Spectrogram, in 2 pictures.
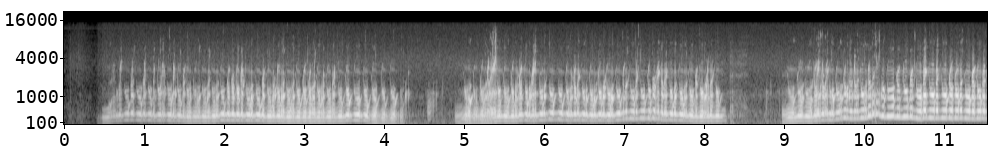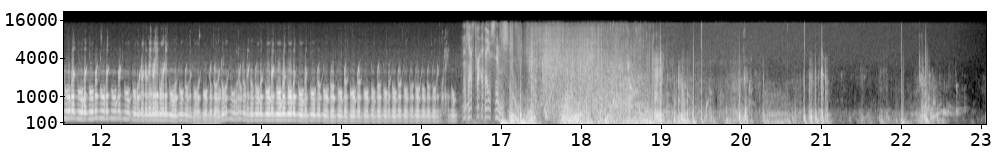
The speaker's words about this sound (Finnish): miltä kuulostaa musikaalinen kurlaus. Hän esittää ensin kurlaten kevät tunnelman.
